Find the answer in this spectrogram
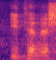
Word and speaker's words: ইথিন: এন এর উচ্চারণ আছে, অ্যালকিনের বেলায় ইন উচ্চারণ হবে। তাহলে প্রথম সদস্যটা হবে এখানে C2H2 ইন্টু 2 ইকুয়াল টু হচ্ছে C2H4। এখন এটা প্রথমে অ্যালকেনের ইথেনের সাথে অনেকটা মিল আছে, সেই মিলের কারণে এখানে ইথেন না হয়ে দুটো হাইড্রোজেন যেহেতু কমে গেছে, তখন এটার উচ্চারণ হবে ইথিন।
